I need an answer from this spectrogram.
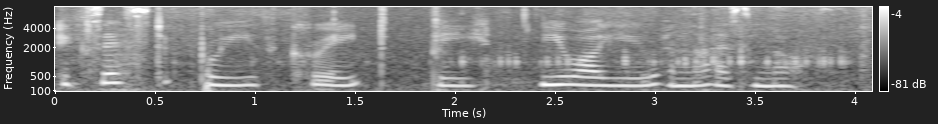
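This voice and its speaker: Noticeable background noise sits behind a soft-spoken woman. She talks in a British accent. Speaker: journaling craft youtuber. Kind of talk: ASMR journal flip-through tour.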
